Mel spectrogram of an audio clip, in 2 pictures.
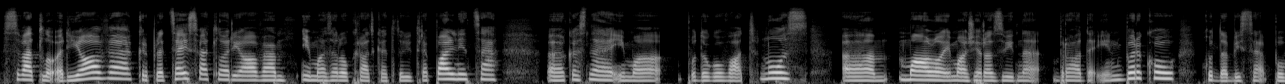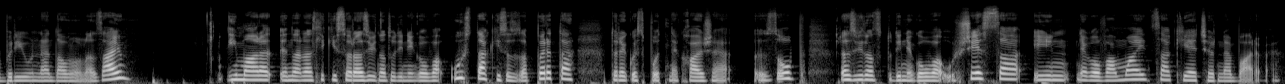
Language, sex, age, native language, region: Slovenian, female, 18-29, Slovenian, Drava region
